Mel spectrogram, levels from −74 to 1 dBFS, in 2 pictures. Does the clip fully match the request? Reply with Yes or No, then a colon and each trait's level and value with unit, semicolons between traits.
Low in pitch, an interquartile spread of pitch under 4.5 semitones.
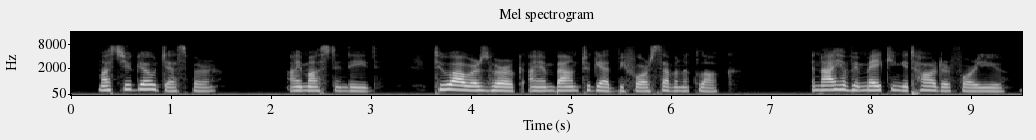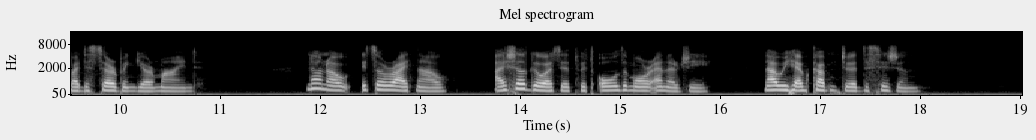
No: medium, 185 Hz; average, 3.3 semitones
